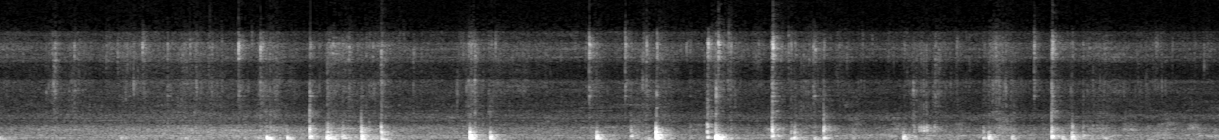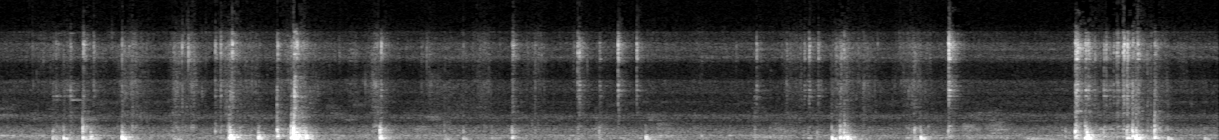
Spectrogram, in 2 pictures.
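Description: Melted butter being stirred into pounded wheat pilaf, a spoon scraping and clinking against the pot in irregular bursts over a steady background hiss, fairly close and moderately loud.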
